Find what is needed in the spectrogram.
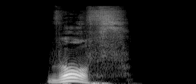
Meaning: genitive singular of Wurf
- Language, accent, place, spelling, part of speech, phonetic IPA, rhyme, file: German, Germany, Berlin, Wurfs, noun, [vʊʁfs], -ʊʁfs, De-Wurfs.ogg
